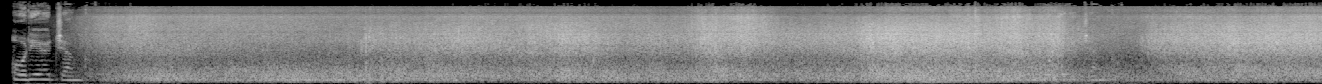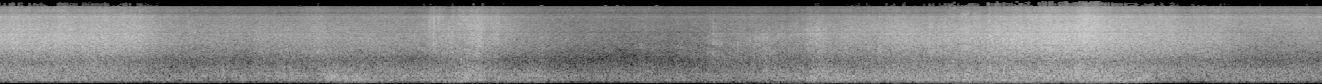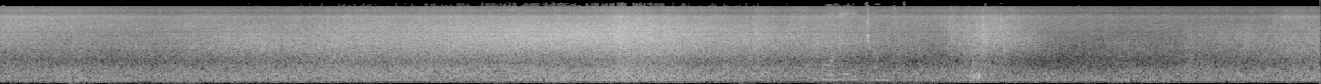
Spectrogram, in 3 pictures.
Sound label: heavy ocean waves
